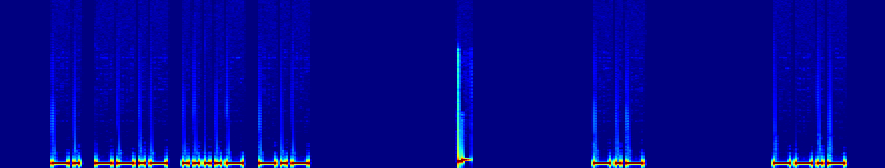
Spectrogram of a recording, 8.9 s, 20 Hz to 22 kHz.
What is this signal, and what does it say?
Morse code, heard as a keyed tone, about 22 wpm, spaced as for 13 wpm, 700 Hz. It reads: NQ4K KQ
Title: USA Call Signs - 4 Characters - 8x Character Spacing - 22wpm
